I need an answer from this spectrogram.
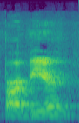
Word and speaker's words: Barbieri: How do you say his name? Barbieri. It is Barbieri.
